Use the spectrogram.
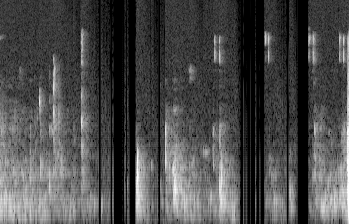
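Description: Sharp, isolated mouse clicks while links are opened, scattered irregularly through a quiet stretch with soft handling sounds between them.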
